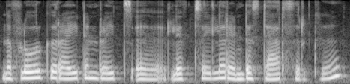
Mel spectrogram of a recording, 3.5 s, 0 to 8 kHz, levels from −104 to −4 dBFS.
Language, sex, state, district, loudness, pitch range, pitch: Tamil, female, Tamil Nadu, Nilgiris, -17 LUFS, 190-215 Hz, 200 Hz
